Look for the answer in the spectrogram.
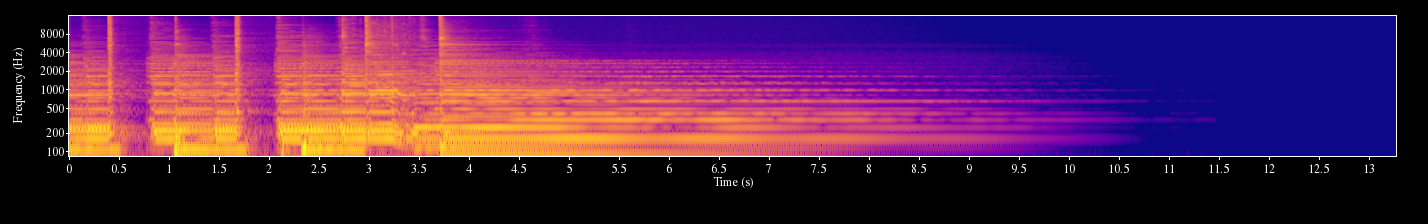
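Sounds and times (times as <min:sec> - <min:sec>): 
alien instrumental music: 0:00.0 - 0:09.2.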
